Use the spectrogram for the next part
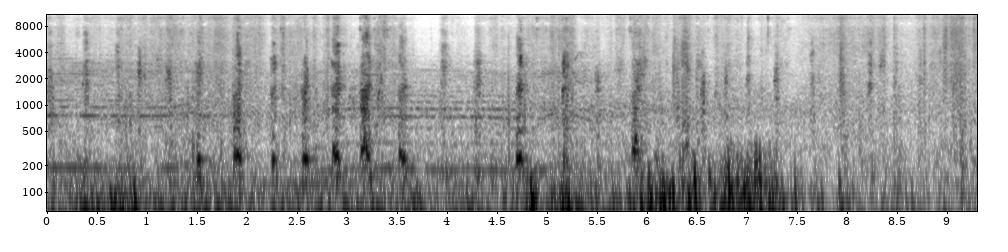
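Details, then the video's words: Puppies tumbling and playing in a group give short whiny yips and squeaks, several close together early on, over steady rustling and low thumping from their rough play. "뒹굴뒹굴 장난치는 강아지들"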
